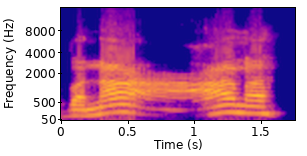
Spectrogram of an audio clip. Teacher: عین کے اوپر شدہ ہے نا، تو یہاں پر آواز جما کر آگے نکلے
